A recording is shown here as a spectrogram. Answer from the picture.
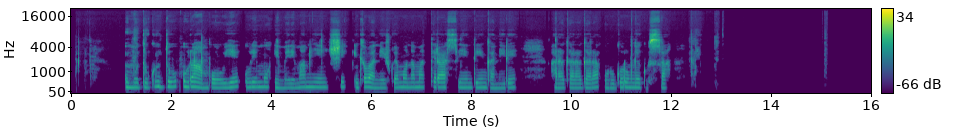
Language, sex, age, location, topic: Kinyarwanda, female, 18-24, Huye, agriculture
